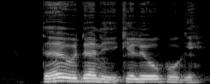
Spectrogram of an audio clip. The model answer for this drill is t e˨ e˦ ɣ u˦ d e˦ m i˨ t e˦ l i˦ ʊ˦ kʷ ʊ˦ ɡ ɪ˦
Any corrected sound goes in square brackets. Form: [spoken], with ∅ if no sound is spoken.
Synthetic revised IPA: t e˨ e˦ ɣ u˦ d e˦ [n] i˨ [k] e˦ l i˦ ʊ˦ kʷ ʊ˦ ɡ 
